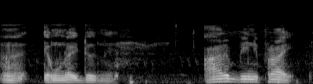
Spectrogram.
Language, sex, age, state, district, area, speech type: Bodo, male, 60+, Assam, Udalguri, rural, spontaneous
